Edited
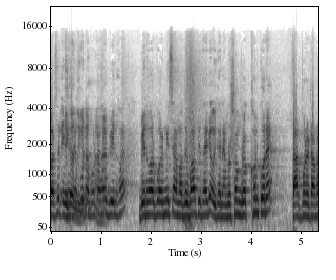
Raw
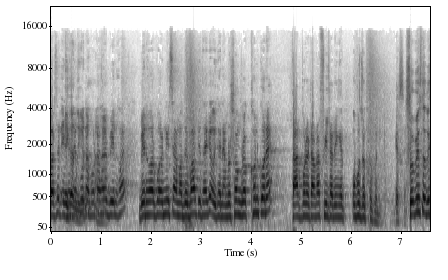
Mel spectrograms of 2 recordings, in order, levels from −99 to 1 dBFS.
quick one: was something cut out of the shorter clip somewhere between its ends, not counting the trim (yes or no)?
no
